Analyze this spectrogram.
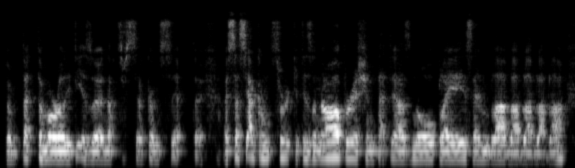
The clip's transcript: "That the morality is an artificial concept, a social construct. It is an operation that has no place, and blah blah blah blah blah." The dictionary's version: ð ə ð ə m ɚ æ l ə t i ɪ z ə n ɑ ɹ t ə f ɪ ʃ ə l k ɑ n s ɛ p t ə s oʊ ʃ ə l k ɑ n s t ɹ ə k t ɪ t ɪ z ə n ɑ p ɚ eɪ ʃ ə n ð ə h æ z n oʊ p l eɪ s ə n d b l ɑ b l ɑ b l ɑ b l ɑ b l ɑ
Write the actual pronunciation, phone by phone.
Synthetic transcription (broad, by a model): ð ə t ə m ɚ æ l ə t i ɪ z ə n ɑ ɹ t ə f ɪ s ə l k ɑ n s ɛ p t ə s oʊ s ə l k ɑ n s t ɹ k ɪ t ɪ z ə n ɑ p ɚ eɪ ʃ ə n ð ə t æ z n oʊ p l eɪ s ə n b l ɑ b l ɑ b l ɑ b l ɑ b l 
